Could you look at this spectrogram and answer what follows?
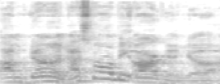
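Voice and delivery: usual speaking voice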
